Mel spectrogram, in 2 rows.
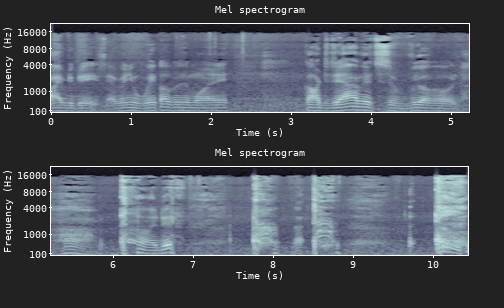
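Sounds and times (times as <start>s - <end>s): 
speech: 0.0s - 2.5s, 3.2s - 7.0s, 7.7s - 10.4s
short harsh coughs: 6.1s - 6.5s, 7.8s - 8.9s, 9.7s - 10.4s.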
